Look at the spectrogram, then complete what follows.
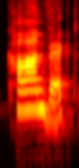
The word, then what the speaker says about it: convict: something record so the stress shift changes the pronunciation okay when it's um a noun she's a convict convict then this is going to be the ozen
